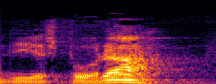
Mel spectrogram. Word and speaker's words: diaspora: En ik geloof dat het fout is, want dat het moet zijn diaspora. Nou ja, geen Engelsman die het zo zal uitspreken, maar het is ook geen Engels.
